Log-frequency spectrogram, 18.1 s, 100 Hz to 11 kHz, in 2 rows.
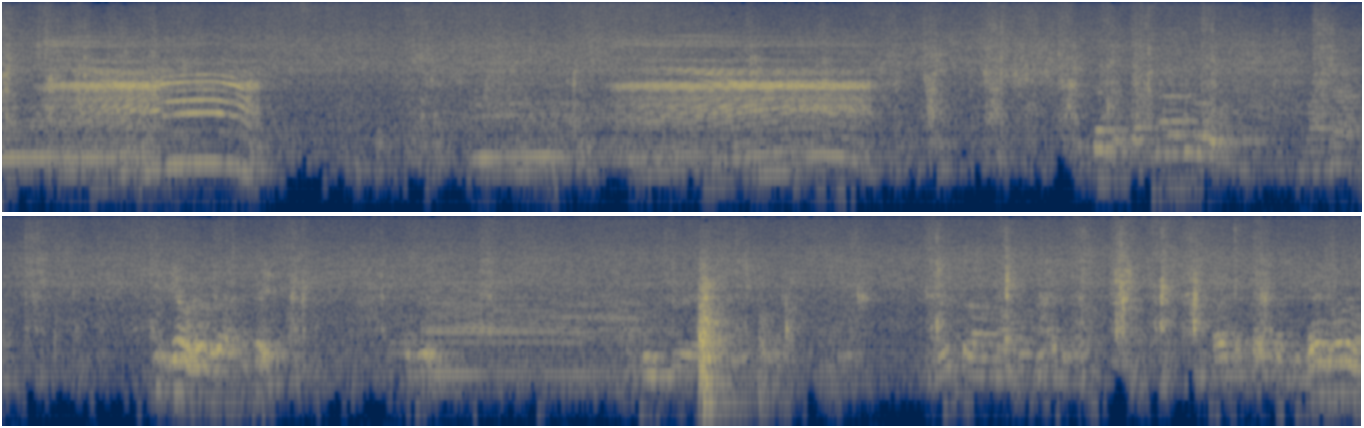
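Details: Dairy cow being milked by a farmer, recorded on a Samsung Galaxy S3: two drawn-out, tonal moos in the first six seconds, then quieter rhythmic squirting and splashing of milk with scattered clicks and handling noise.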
